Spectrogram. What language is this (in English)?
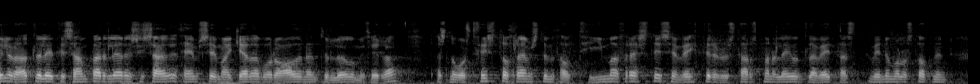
Icelandic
